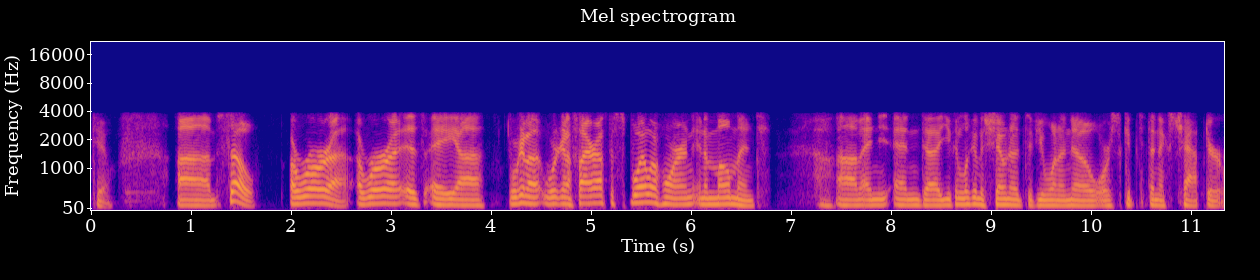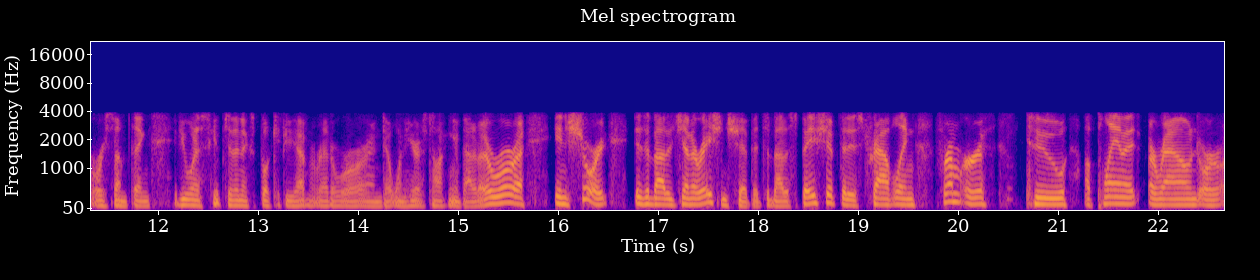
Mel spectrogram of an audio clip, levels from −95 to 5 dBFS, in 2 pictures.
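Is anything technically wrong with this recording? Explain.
Yes. The speech passes through an AMR narrowband mobile codec. Throughout, nothing above 3.8 kHz survives, leaving a flat spectrogram ceiling. Frame-by-frame vocal-tract modelling, at what sounds like a mid rate near 10 kbps, makes the voice plainly buzzy and synthetic.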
